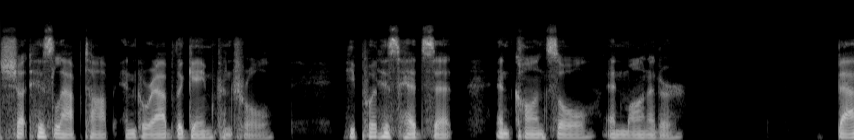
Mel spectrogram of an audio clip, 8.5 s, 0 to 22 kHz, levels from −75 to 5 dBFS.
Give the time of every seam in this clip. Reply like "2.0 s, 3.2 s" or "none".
3.8 s, 5.1 s

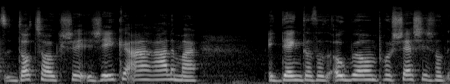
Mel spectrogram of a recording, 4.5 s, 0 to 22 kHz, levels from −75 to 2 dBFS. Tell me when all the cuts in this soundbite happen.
none

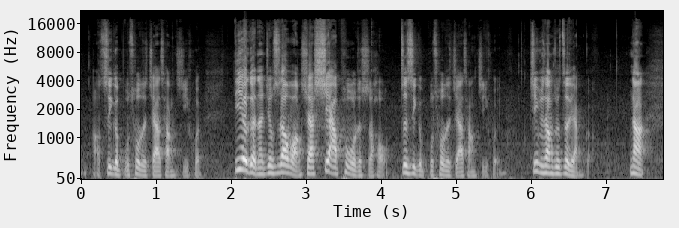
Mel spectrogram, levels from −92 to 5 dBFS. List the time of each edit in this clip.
none

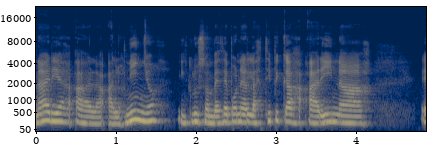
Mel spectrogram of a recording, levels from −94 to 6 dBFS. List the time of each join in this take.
none

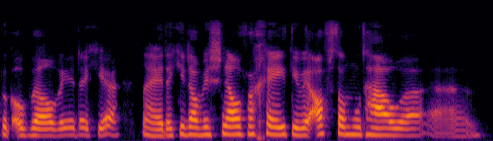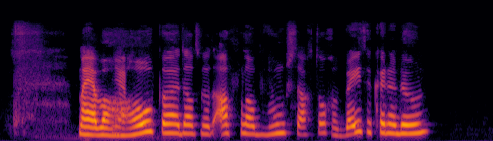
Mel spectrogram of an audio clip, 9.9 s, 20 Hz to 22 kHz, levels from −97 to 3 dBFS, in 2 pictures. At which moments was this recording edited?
1.2 s, 2.9 s, 8.2 s

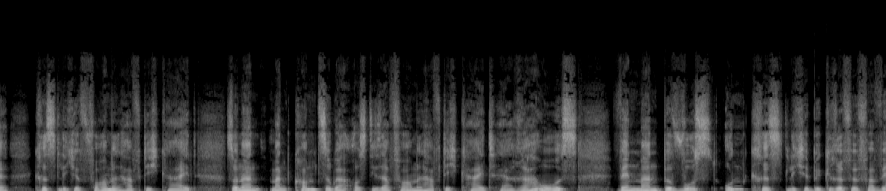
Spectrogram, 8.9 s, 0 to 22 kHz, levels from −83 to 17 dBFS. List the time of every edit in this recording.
none

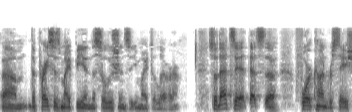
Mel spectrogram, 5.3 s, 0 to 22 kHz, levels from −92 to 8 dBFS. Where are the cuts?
none

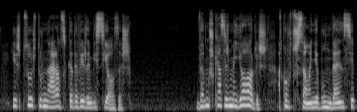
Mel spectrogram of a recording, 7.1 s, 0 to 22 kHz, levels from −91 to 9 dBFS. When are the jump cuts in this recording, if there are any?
1.7 s, 4.3 s, 5.6 s

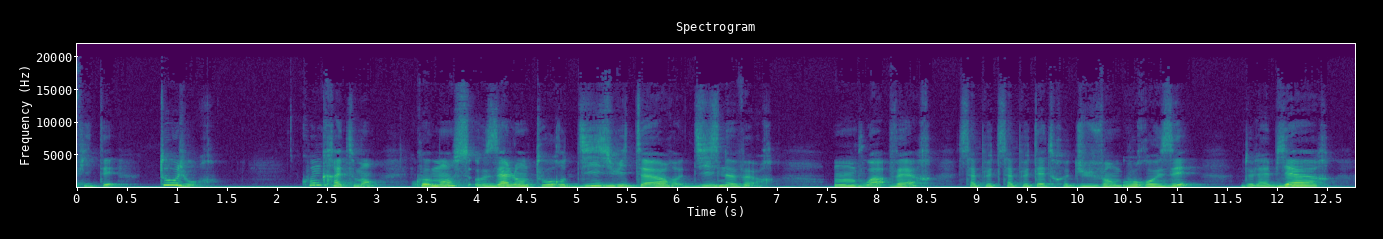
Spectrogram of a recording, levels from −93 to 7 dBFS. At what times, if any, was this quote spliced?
1.0 s, 3.3 s, 4.9 s, 8.1 s, 9.2 s, 10.4 s

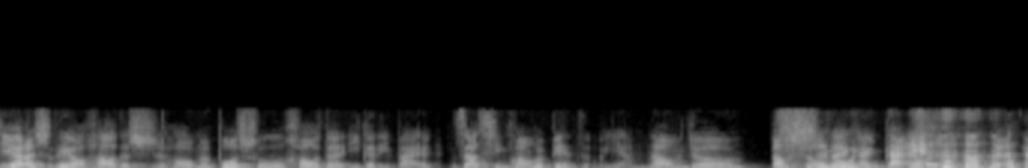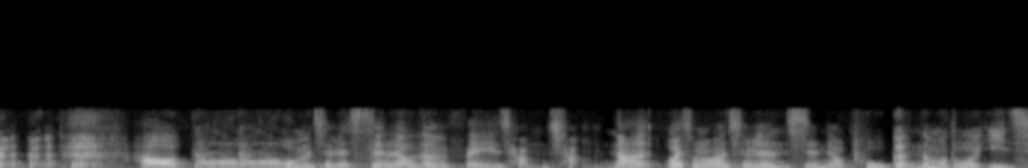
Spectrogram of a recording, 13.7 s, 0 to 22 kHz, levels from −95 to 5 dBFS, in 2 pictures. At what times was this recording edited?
2.9 s, 8.4 s

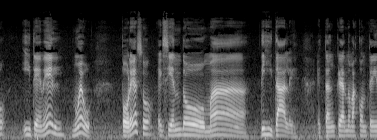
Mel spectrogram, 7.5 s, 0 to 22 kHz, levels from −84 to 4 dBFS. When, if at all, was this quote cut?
1.4 s, 3.2 s

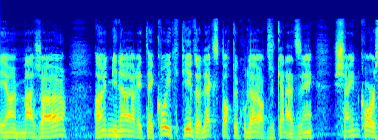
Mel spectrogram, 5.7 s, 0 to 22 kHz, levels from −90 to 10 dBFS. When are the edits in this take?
1.6 s, 2.9 s

